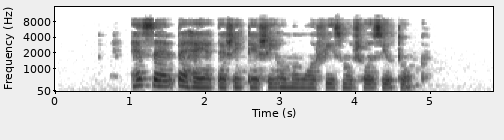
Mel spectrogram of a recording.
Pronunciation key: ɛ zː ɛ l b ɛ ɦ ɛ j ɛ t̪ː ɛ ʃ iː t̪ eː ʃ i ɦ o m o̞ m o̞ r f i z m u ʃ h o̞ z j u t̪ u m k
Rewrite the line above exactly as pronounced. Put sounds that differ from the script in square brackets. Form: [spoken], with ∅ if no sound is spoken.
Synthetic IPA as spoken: ɛ zː ɛ l b ɛ ɦ ɛ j ɛ t̪ː ɛ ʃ iː t̪ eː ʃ i ɦ o m o̞ m o̞ r f i z m u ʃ h o̞ z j u t̪ u [ŋ] k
